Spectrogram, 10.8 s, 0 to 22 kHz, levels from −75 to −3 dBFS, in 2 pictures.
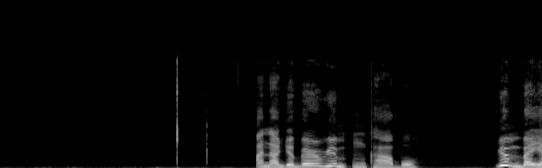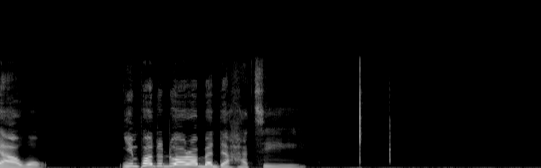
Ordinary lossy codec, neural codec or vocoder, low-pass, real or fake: AAC, 96 kbps; vocoder, 44.1 kHz, 128 mel bands, Pupu-Vocoder; 14.4 kHz; fake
